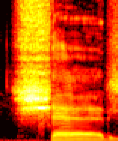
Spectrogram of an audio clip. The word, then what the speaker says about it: Shetty: That's one of those names where you make sure you pronounce the E. Shetty. Shady.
